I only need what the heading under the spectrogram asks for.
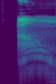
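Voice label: "aum", Malay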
